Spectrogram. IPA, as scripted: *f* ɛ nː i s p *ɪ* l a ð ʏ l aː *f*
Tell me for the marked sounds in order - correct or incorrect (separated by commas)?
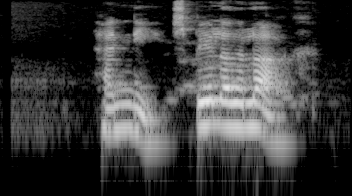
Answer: incorrect, incorrect, incorrect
